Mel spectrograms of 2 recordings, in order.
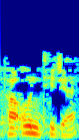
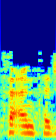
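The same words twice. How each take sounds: First: The hamza carries a 'u' vowel: fa-untija. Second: The hamza carries an 'a' vowel: fa-antaja. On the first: The speaker calls it right. "مضمومة، هذا الأفصح أو الصواب" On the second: The speaker calls it wrong. "الهمزة مفتوحة"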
